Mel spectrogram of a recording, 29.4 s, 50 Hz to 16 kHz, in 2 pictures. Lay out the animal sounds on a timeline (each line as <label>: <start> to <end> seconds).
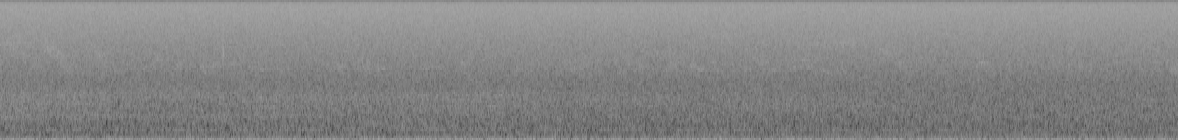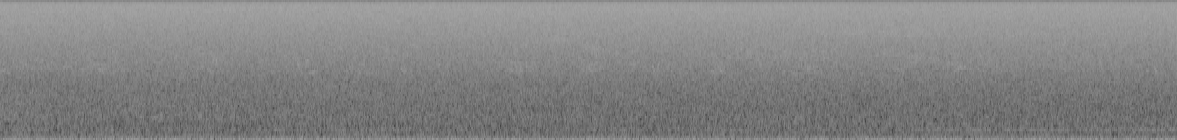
Ovenbird (Seiurus aurocapilla): 0.1 to 1.4 seconds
